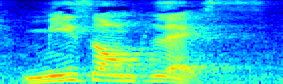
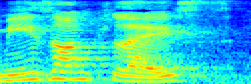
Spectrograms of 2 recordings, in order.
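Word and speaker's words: mise en place: you want to learn something new I'll probably pronounce it incorrectly but it's a French phrase called me zone place and meson place what that means is pre measuring and setting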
